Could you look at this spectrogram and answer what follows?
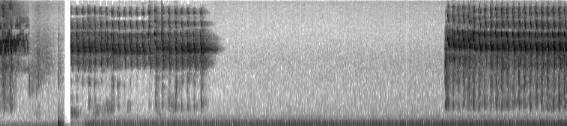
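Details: Cililin lure song for training cage birds: two stretches of rapid, buzzy, high trilling separated by a few seconds of quiet. A soft low hum is heard in the background.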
